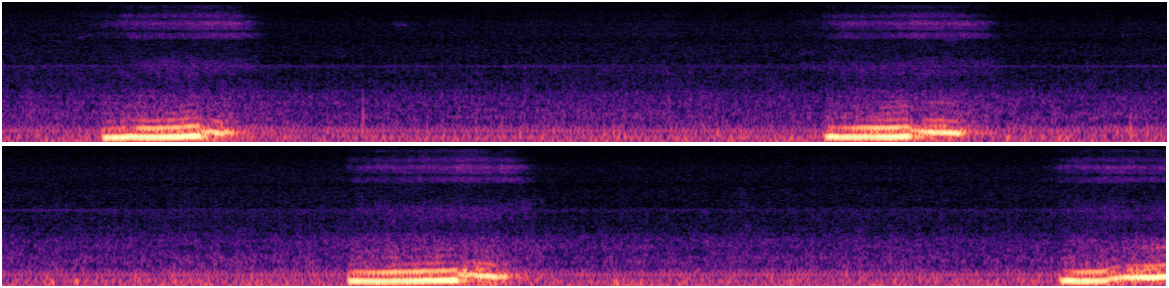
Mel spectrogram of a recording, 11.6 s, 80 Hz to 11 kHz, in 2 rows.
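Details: Sleeping kitten: soft, regular snores about 17 per minute, each a low rumbling breath with a faint whistle; ordinary sleep snoring.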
